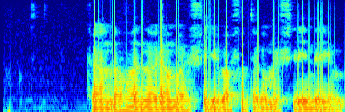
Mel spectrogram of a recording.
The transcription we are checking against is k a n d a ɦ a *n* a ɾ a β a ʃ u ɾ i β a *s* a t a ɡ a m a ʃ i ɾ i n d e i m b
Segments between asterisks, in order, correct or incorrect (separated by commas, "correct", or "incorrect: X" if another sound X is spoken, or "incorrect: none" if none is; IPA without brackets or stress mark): correct, incorrect: f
